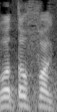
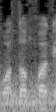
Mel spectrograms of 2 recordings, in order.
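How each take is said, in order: First: Higher, louder indignant outburst; mock outraged. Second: Said in the usual way. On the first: Scolded for being late, higher louder indignant outburst. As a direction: blurt it out offended. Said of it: "And I'm like". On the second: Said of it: "I'm like".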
